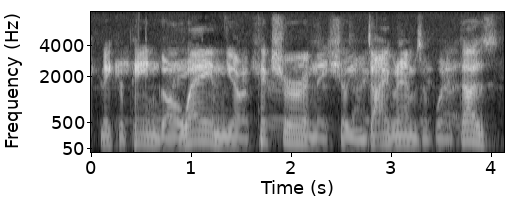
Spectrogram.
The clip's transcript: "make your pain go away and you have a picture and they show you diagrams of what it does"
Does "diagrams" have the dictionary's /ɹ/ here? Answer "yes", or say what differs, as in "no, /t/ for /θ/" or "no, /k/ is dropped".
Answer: yes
